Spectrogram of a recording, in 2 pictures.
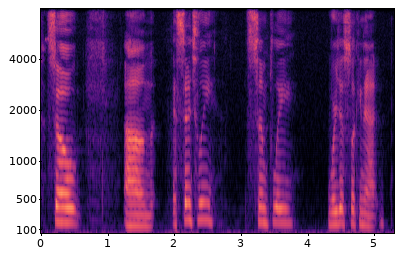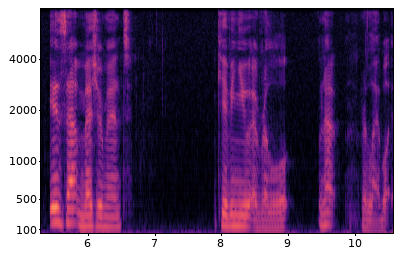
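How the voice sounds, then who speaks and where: A man giving a recorded college lecture in a casual, joking way, his voice slightly hoarse, often checking in with "right?". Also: fairly high pitch, mellow, no room sound, clean studio sound. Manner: casual, corny asides, frequent "right?" and "um". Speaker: college instructor.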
